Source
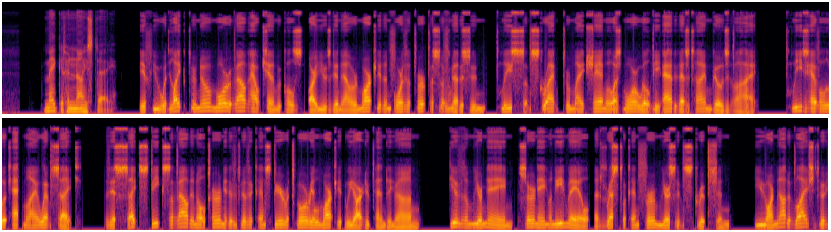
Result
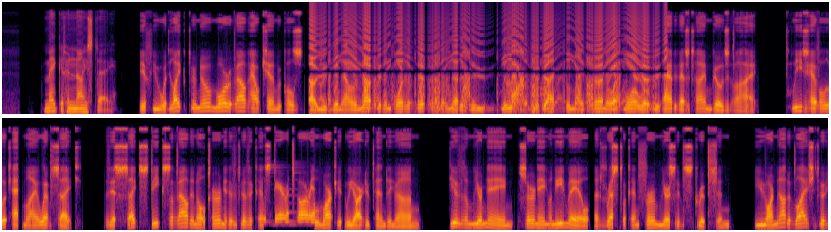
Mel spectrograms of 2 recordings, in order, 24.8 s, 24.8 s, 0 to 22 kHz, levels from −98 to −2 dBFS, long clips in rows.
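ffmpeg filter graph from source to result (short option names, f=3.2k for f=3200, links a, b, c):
-filter_complex "[0:a]asettb=1/sr,asplit=3[a][b][c];[a]atrim=end=4.524[d];[b]atrim=start=4.52:end=9.98,asetpts=PTS-STARTPTS,afade=t=in:d=0.004:c=qsin,afade=t=out:st=5.456:d=0.004:c=qsin,aecho=1:1:141|282:0.112|0.0247,atrim=end_sample=240786,acrusher=samples=21:mix=1:aa=0.000001:lfo=1:lforange=12.6:lforate=1.2,asuperstop=centerf=1700:order=12:qfactor=4.7[e];[c]atrim=start=9.976[f];[d][e]acrossfade=d=0.004:c1=hsin:c2=qsin[g];[g][f]acrossfade=d=0.004:c1=qsin:c2=hsin,asettb=1/sr,asplit=3[h][i][j];[h]atrim=end=16.324[k];[i]atrim=start=16.32:end=17.1,asetpts=PTS-STARTPTS,afade=t=in:d=0.004:c=qsin,afade=t=out:st=0.776:d=0.004:c=qsin,afreqshift=210,bandreject=f=324.7:t=h:w=4,bandreject=f=649.4:t=h:w=4,bandreject=f=974.1:t=h:w=4,bandreject=f=1.2988k:t=h:w=4,bandreject=f=1.6235k:t=h:w=4,bandreject=f=1.9482k:t=h:w=4,bandreject=f=2.2729k:t=h:w=4,bandreject=f=2.5976k:t=h:w=4,bandreject=f=2.9223k:t=h:w=4,bandreject=f=3.247k:t=h:w=4,bandreject=f=3.5717k:t=h:w=4,bandreject=f=3.8964k:t=h:w=4,bandreject=f=4.2211k:t=h:w=4,bandreject=f=4.5458k:t=h:w=4[l];[j]atrim=start=17.096[m];[k][l]acrossfade=d=0.004:c1=hsin:c2=qsin[n];[n][m]acrossfade=d=0.004:c1=qsin:c2=hsin,highpass=120,equalizer=f=11k:w=1.3:g=2.5,volume=-2dB"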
